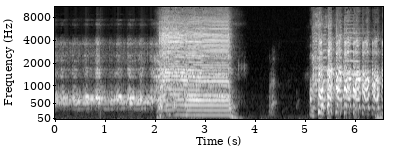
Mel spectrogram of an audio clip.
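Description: Electronic buzzer of a toy shock lie detector going off for about a second and a half, a steady buzzing tone whose pitch sags as it cuts off: the device signalling a 'lie'. Background music plays before it, and laughter breaks out near the end.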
